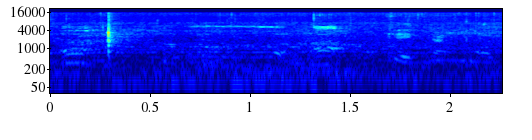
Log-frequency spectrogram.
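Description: Faint voices talking in the background, with a single sharp click about a third of a second in.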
